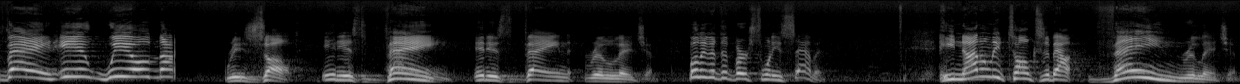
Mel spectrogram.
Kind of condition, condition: setting, large echoing room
